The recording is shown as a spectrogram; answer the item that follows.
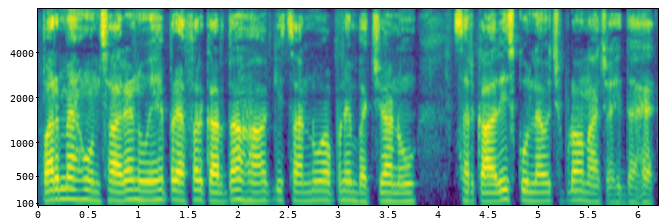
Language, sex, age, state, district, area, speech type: Punjabi, male, 18-30, Punjab, Tarn Taran, urban, spontaneous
